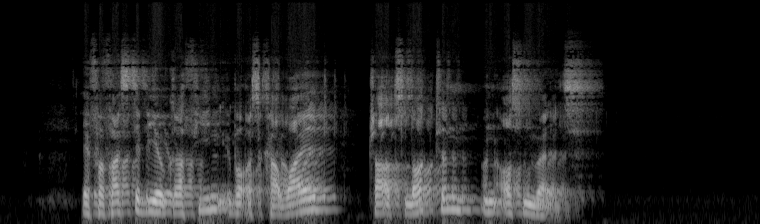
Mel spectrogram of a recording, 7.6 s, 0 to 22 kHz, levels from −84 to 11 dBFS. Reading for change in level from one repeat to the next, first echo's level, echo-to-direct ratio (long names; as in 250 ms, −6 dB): −8.5 dB, −10.0 dB, −9.5 dB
